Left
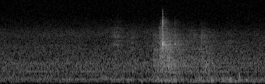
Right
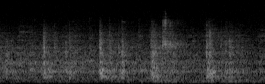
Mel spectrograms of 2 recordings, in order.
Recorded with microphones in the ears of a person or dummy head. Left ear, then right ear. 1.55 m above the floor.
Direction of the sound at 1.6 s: 75° left (ahead or behind).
